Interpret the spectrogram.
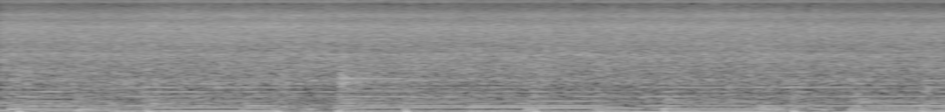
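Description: Chicken pieces and halved tomatoes sizzling steadily in hot oil in a karahi, under a soft low thump about every two-thirds of a second.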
